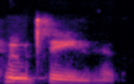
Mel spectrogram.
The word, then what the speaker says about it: poutine: Poutine. I actually hate poutine.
